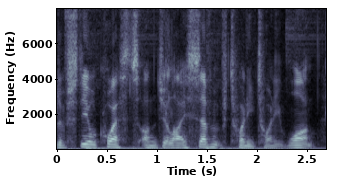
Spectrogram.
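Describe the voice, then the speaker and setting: A man with an English accent at a fairly quick pace. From England. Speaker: gaming YouTuber. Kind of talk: video commentary.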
